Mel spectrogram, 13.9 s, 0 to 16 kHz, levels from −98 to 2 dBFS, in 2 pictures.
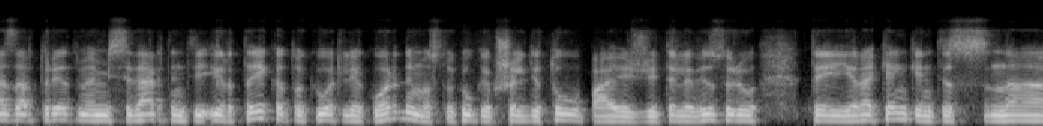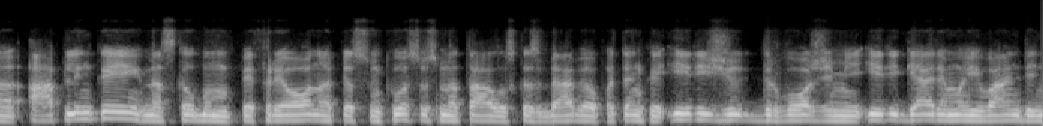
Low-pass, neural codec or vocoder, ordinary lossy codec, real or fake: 7.2 kHz; none; Opus, 32 kbps; real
